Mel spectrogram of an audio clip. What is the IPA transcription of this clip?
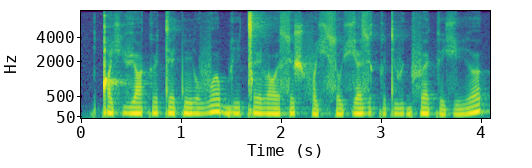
ǃ ɑ ç vʲ ɑ k ʏ t e t ɲ o v ɤ b i ǀ e l ɔ ə̯ s ʏ ʃ f ɑ ç s o ç ɛ z ʏ k ʏ t v i ɡ f ɛ k e ç i ə̯

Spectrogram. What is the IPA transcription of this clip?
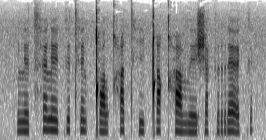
l ɪ t͡sʰ ɛ l e k ɪ tʰ e l ǃ ɔ l qʰ i tʰ i ǃ i qʰ ɪ v e ʃ a k r ɛ k

